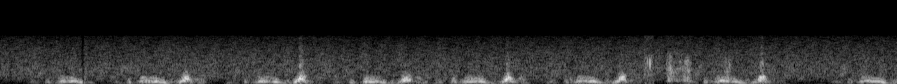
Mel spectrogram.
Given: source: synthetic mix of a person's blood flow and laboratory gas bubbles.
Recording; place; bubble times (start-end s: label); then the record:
Doppler ultrasound of blood flow; precordium
6.44-6.54 s: bubbles
6.65-6.92 s: bubbles
7.23-7.32 s: bubbles
From the record:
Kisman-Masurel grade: 212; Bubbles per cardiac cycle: several, 3 to 8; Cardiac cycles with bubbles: 1 to 10%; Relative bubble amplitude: moderate (0.250 to 0.450); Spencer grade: 1 (occasional bubble signal discernible with the cardiac motion signal, with majority of cardiac periods free of bubbles); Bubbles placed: only in the low amplitude regions of the cardiac cycle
